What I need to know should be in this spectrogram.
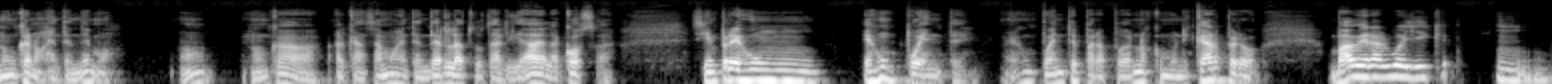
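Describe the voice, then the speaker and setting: Talking at a moderate pace and medium pitch, a man makes very wide pitch swings and big swings in loudness. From Venezuela. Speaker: psychoanalyst. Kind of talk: podcast interview.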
